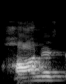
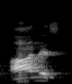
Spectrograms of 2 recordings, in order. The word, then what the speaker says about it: honest: Honest ಅಂತೀವಿ. No, honest.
